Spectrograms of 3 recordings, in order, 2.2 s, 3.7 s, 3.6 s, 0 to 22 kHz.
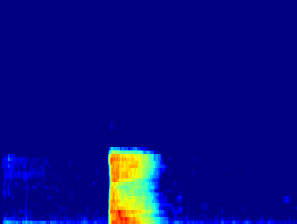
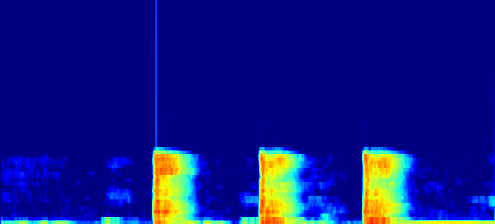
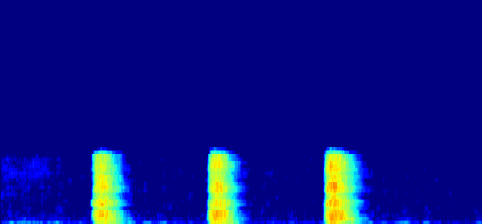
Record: {"cough_length": "2.2 s", "cough_amplitude": 29710, "cough_signal_mean_std_ratio": 0.26, "three_cough_length": "3.7 s", "three_cough_amplitude": 32768, "three_cough_signal_mean_std_ratio": 0.44, "exhalation_length": "3.6 s", "exhalation_amplitude": 14569, "exhalation_signal_mean_std_ratio": 0.29, "survey_phase": "alpha (2021-03-01 to 2021-08-12)", "age": "18-44", "gender": "Male", "wearing_mask": "No", "symptom_none": true, "smoker_status": "Never smoked", "respiratory_condition_asthma": false, "respiratory_condition_other": false, "recruitment_source": "REACT", "submission_delay": "1 day", "covid_test_result": "Negative", "covid_test_method": "RT-qPCR"}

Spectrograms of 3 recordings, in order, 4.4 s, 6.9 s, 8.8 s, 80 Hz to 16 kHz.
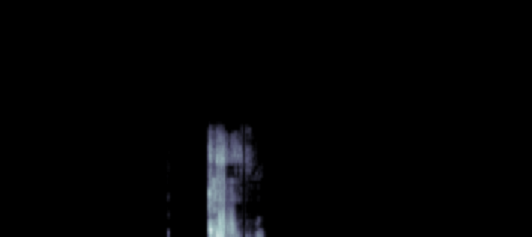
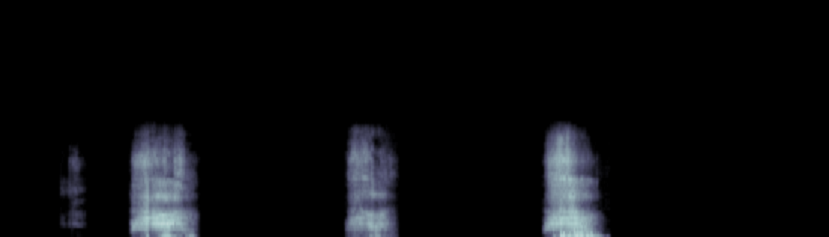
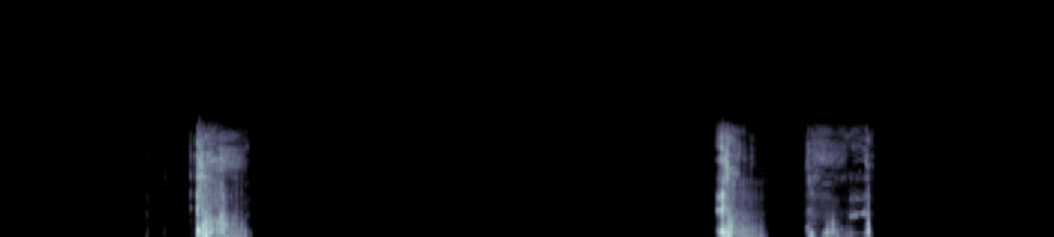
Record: {"cough_length": "4.4 s", "cough_amplitude": 30448, "cough_signal_mean_std_ratio": 0.15, "exhalation_length": "6.9 s", "exhalation_amplitude": 28709, "exhalation_signal_mean_std_ratio": 0.29, "three_cough_length": "8.8 s", "three_cough_amplitude": 32570, "three_cough_signal_mean_std_ratio": 0.17, "survey_phase": "beta (2021-08-13 to 2022-03-07)", "age": "18-44", "gender": "Female", "wearing_mask": "No", "symptom_runny_or_blocked_nose": true, "symptom_shortness_of_breath": true, "symptom_sore_throat": true, "symptom_abdominal_pain": true, "symptom_fatigue": true, "symptom_headache": true, "smoker_status": "Never smoked", "respiratory_condition_asthma": false, "respiratory_condition_other": false, "recruitment_source": "Test and Trace", "submission_delay": "2 days", "covid_test_result": "Positive", "covid_test_method": "ePCR"}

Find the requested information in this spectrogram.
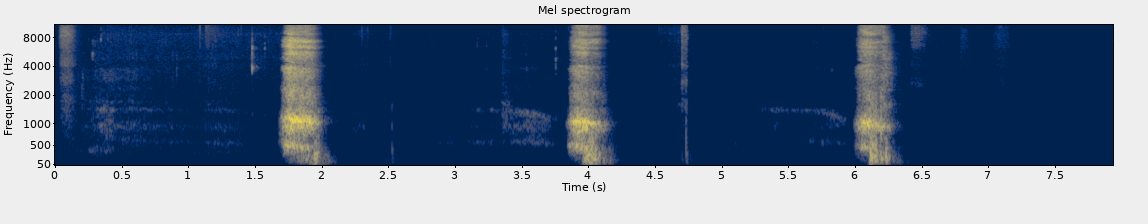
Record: {"exhalation_length": "7.9 s", "exhalation_amplitude": 30179, "exhalation_signal_mean_std_ratio": 0.25, "survey_phase": "beta (2021-08-13 to 2022-03-07)", "age": "65+", "gender": "Female", "wearing_mask": "No", "symptom_none": true, "symptom_onset": "12 days", "smoker_status": "Ex-smoker", "respiratory_condition_asthma": true, "respiratory_condition_other": true, "recruitment_source": "REACT", "submission_delay": "1 day", "covid_test_result": "Negative", "covid_test_method": "RT-qPCR", "influenza_a_test_result": "Unknown/Void", "influenza_b_test_result": "Unknown/Void"}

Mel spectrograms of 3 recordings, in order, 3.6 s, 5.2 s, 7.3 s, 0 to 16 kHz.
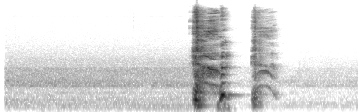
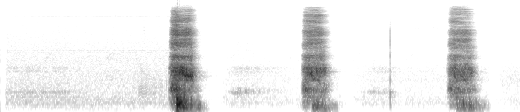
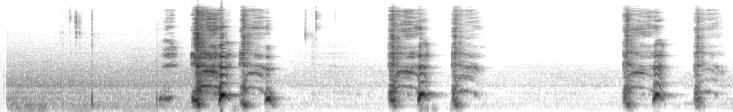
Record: {"cough_length": "3.6 s", "cough_amplitude": 27226, "cough_signal_mean_std_ratio": 0.25, "exhalation_length": "5.2 s", "exhalation_amplitude": 30327, "exhalation_signal_mean_std_ratio": 0.21, "three_cough_length": "7.3 s", "three_cough_amplitude": 32768, "three_cough_signal_mean_std_ratio": 0.26, "survey_phase": "beta (2021-08-13 to 2022-03-07)", "age": "18-44", "gender": "Female", "wearing_mask": "No", "symptom_runny_or_blocked_nose": true, "symptom_headache": true, "symptom_change_to_sense_of_smell_or_taste": true, "symptom_onset": "2 days", "smoker_status": "Never smoked", "respiratory_condition_asthma": false, "respiratory_condition_other": false, "recruitment_source": "Test and Trace", "submission_delay": "1 day", "covid_test_result": "Positive", "covid_test_method": "RT-qPCR", "covid_ct_value": 22.7, "covid_ct_gene": "ORF1ab gene"}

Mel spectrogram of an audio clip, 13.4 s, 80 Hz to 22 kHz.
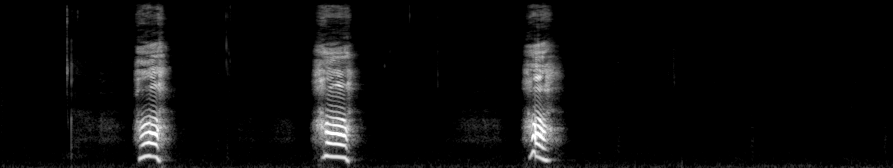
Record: {"exhalation_length": "13.4 s", "exhalation_amplitude": 10600, "exhalation_signal_mean_std_ratio": 0.23, "survey_phase": "alpha (2021-03-01 to 2021-08-12)", "age": "65+", "gender": "Female", "wearing_mask": "No", "symptom_none": true, "smoker_status": "Never smoked", "respiratory_condition_asthma": false, "respiratory_condition_other": false, "recruitment_source": "REACT", "submission_delay": "3 days", "covid_test_result": "Negative", "covid_test_method": "RT-qPCR"}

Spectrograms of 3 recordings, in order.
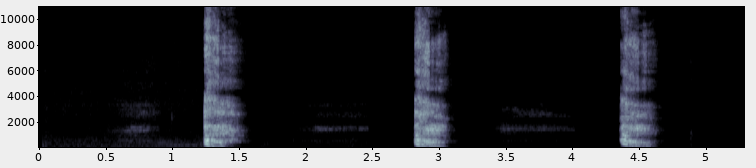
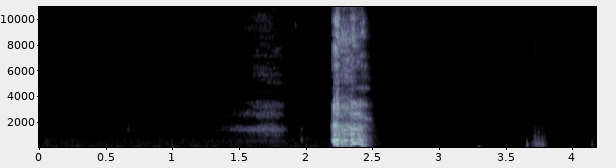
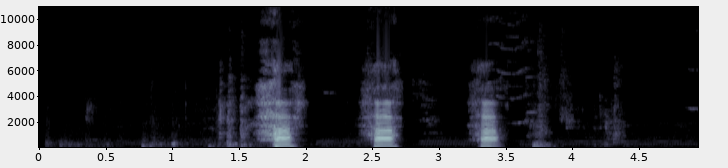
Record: {"three_cough_length": "5.3 s", "three_cough_amplitude": 32768, "three_cough_signal_mean_std_ratio": 0.27, "cough_length": "4.2 s", "cough_amplitude": 32767, "cough_signal_mean_std_ratio": 0.2, "exhalation_length": "4.9 s", "exhalation_amplitude": 32767, "exhalation_signal_mean_std_ratio": 0.26, "survey_phase": "beta (2021-08-13 to 2022-03-07)", "age": "18-44", "gender": "Male", "wearing_mask": "No", "symptom_cough_any": true, "symptom_headache": true, "symptom_other": true, "smoker_status": "Ex-smoker", "respiratory_condition_asthma": false, "respiratory_condition_other": false, "recruitment_source": "Test and Trace", "submission_delay": "1 day", "covid_test_result": "Positive", "covid_test_method": "RT-qPCR", "covid_ct_value": 14.6, "covid_ct_gene": "ORF1ab gene", "covid_ct_mean": 14.9, "covid_viral_load": "13000000 copies/ml", "covid_viral_load_category": "High viral load (>1M copies/ml)"}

